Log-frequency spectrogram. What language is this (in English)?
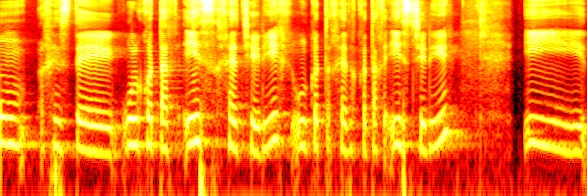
Poqomam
